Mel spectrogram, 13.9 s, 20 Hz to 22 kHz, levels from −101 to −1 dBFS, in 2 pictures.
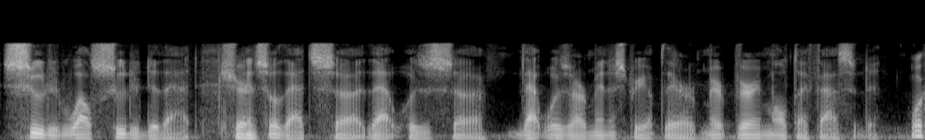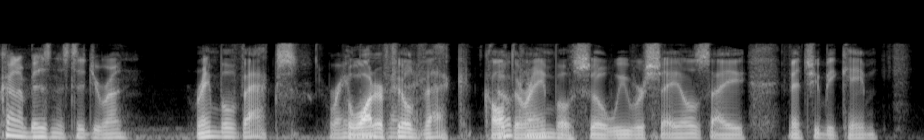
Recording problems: high frequencies cut off; noticeable; nothing above 6 kHz

